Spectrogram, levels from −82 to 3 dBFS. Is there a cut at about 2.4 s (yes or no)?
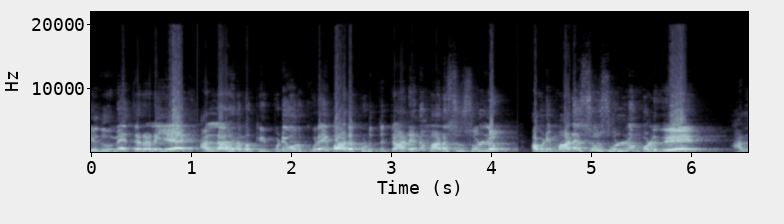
no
